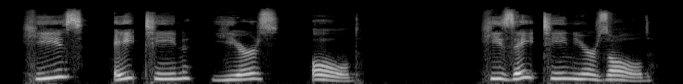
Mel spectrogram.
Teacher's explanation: this time with apostrophe s being pronounced as Z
